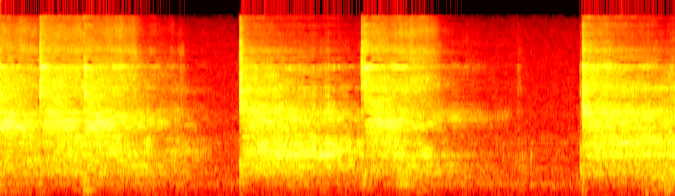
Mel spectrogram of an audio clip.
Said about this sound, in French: C'est pas du kalimba, c'est juste un mec qui joue avec des aimants. Il les dispose en rond pour qu'ils interagissent en fonction de leur attraction-répulsion, et c'est assez hypnotisant.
